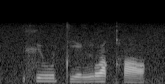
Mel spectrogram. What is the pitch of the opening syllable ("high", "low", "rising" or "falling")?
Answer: high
